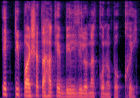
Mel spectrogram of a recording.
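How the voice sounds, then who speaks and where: A man's voice: on the low side, moderate pace, darkish tone. Man narrating a literary story. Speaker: audiobook narrator.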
